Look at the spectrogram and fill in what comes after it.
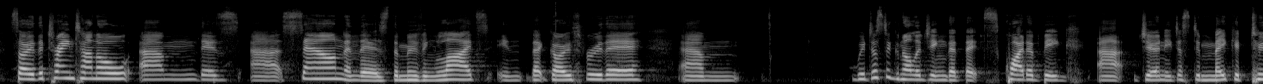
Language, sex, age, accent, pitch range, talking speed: English, female, 40-59, Australian, 195-230 Hz, 160 wpm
